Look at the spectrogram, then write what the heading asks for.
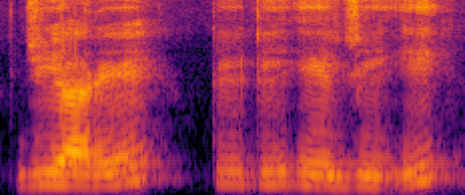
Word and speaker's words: grattage: g r a t t a g e, that is the spelling, but pronounce as grattage in the next class.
